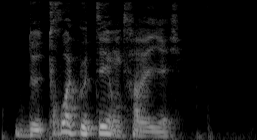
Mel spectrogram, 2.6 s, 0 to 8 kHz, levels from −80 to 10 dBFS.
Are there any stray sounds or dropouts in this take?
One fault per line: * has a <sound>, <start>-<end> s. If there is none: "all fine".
all fine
